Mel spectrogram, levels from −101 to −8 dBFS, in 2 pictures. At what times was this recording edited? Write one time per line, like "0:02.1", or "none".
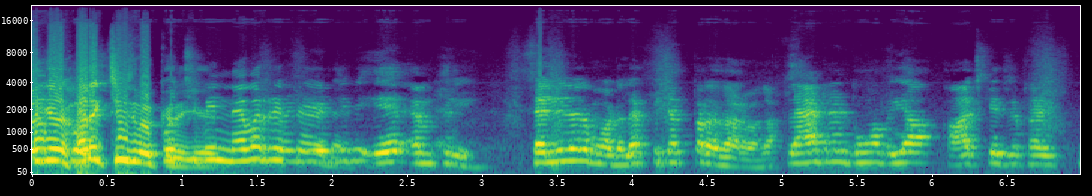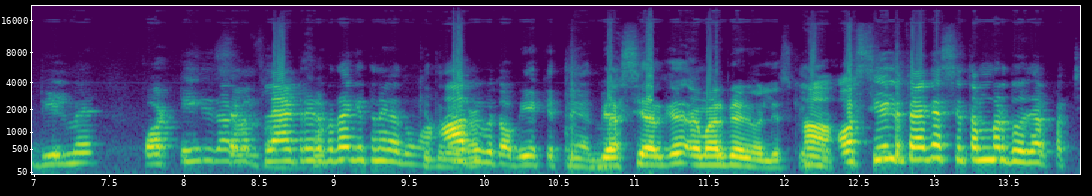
0:01.8
0:08.5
